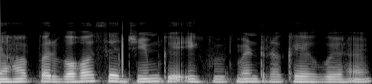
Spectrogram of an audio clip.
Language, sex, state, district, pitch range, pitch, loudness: Hindi, male, Jharkhand, Ranchi, 120-135 Hz, 125 Hz, -18 LUFS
